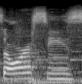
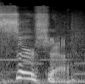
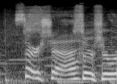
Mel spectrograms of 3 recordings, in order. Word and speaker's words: Saoirse: I've had a lot of Sorces, Suarez, Cersei. – It's Saoirse. – Saoirse Ronan. – Yeah. – Yes. – I did try to spell Saoirse earlier. I know now. It's S-A-O-I-R-S-E, right? – S-A-O-I-R-S-E.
